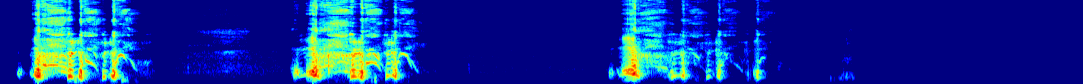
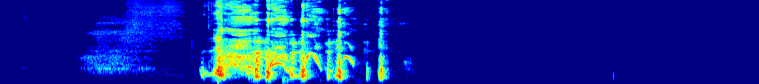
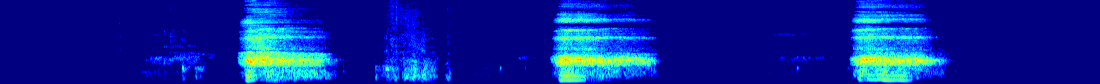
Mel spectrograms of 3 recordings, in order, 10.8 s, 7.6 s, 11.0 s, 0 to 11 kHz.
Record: {"three_cough_length": "10.8 s", "three_cough_amplitude": 32677, "three_cough_signal_mean_std_ratio": 0.31, "cough_length": "7.6 s", "cough_amplitude": 32768, "cough_signal_mean_std_ratio": 0.3, "exhalation_length": "11.0 s", "exhalation_amplitude": 6543, "exhalation_signal_mean_std_ratio": 0.4, "survey_phase": "beta (2021-08-13 to 2022-03-07)", "age": "45-64", "gender": "Male", "wearing_mask": "No", "symptom_none": true, "symptom_onset": "9 days", "smoker_status": "Never smoked", "respiratory_condition_asthma": false, "respiratory_condition_other": true, "recruitment_source": "REACT", "submission_delay": "2 days", "covid_test_result": "Negative", "covid_test_method": "RT-qPCR", "influenza_a_test_result": "Negative", "influenza_b_test_result": "Negative"}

